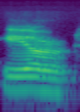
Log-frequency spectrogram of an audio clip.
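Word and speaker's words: heir: तो वारिस को कहा जाता है एयर। सो एच ई आई आर, एयर। Pronunciation होगा एयर, साउंड आ रहा है दैट्स व्हाई यहाँ पर एन एयर लिखा हुआ है।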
